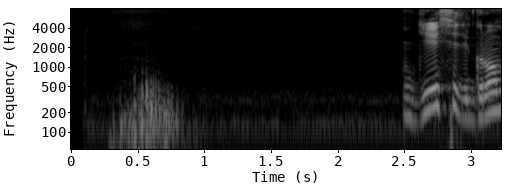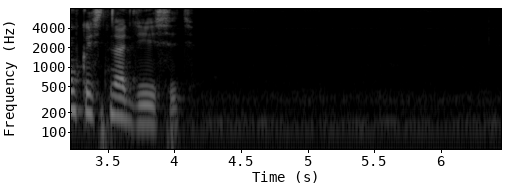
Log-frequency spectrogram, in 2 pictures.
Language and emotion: Russian, neutral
